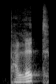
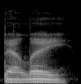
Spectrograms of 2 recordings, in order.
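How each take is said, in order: First: A t sound is pronounced at the end. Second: No t sound is pronounced at the end. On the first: The speaker calls it wrong. "발레트 이러면 완전 꽝이고요" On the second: The speaker calls it right. "t는 발음이 없고 e의 강세가 있습니다"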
